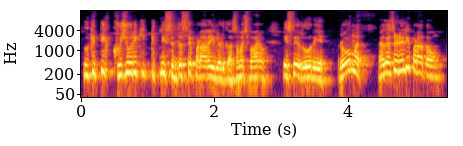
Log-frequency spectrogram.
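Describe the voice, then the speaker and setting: A man with a Hindi accent teaching biology in a high, light voice. He keeps firing questions at the class and answering them himself, with playful teasing along the way. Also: animated, quick pace, a little mellow. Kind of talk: classroom lecture.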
